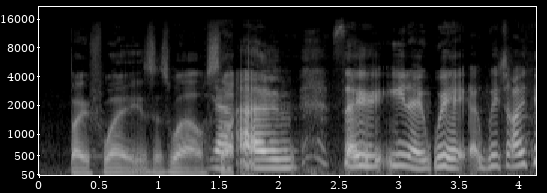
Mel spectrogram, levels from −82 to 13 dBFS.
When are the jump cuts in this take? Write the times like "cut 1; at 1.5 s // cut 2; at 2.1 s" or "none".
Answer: cut 1; at 1.6 s // cut 2; at 3.2 s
